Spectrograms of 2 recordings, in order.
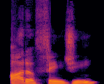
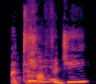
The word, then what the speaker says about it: autophagy: And I must tell you, until I heard you and Jeff Bland pronouncing it, I thought it was autophagy, but I guess it's autophagy. No, it's both. It's like tomato.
